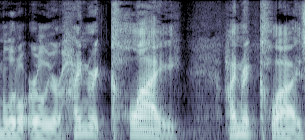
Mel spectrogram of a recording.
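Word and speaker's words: Heinrich Kley: spoke about him a little earlier Heinrich clay Heinrich Clyde spelled like clay and for many years I called him Heinrich clay um but clay would be how we pronounce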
